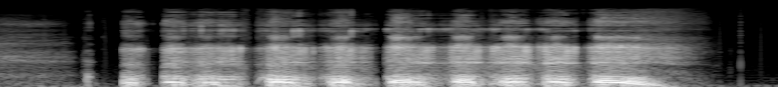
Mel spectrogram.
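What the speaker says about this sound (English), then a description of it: "Let me clear my throat." Someone clears their throat in a rapid series of rough, guttural rasps, about ten close, loud bursts in quick rhythm.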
